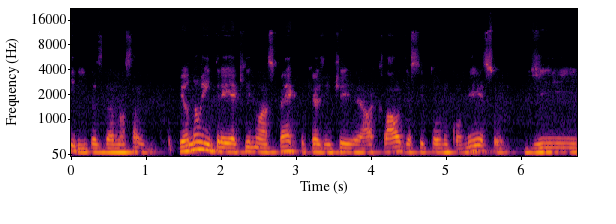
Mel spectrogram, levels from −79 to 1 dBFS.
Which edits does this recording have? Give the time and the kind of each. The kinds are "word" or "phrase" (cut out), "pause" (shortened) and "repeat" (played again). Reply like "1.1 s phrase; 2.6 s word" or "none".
1.4 s pause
